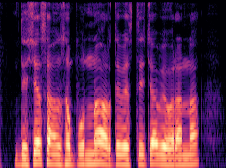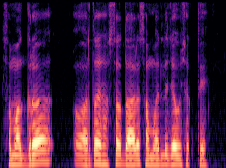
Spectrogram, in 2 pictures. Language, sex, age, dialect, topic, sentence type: Marathi, male, 25-30, Northern Konkan, banking, statement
